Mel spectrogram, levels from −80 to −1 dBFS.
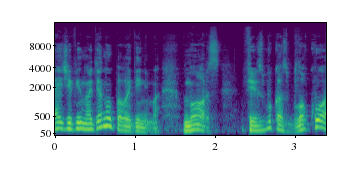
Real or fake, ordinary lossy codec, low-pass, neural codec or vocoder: fake; AAC, 96 kbps; 14.4 kHz; vocoder, 44.1 kHz, 128 mel bands, Pupu-Vocoder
